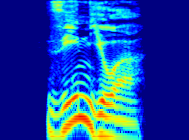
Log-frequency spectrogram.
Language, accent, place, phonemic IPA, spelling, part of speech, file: German, Germany, Berlin, /ˈzeːni̯oːr/, Senior, noun, De-Senior.ogg
- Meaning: 1. father, senior, the elder (older of two close male relatives, especially with the same name) 2. senior citizen, elderly person, older adult 3. adult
